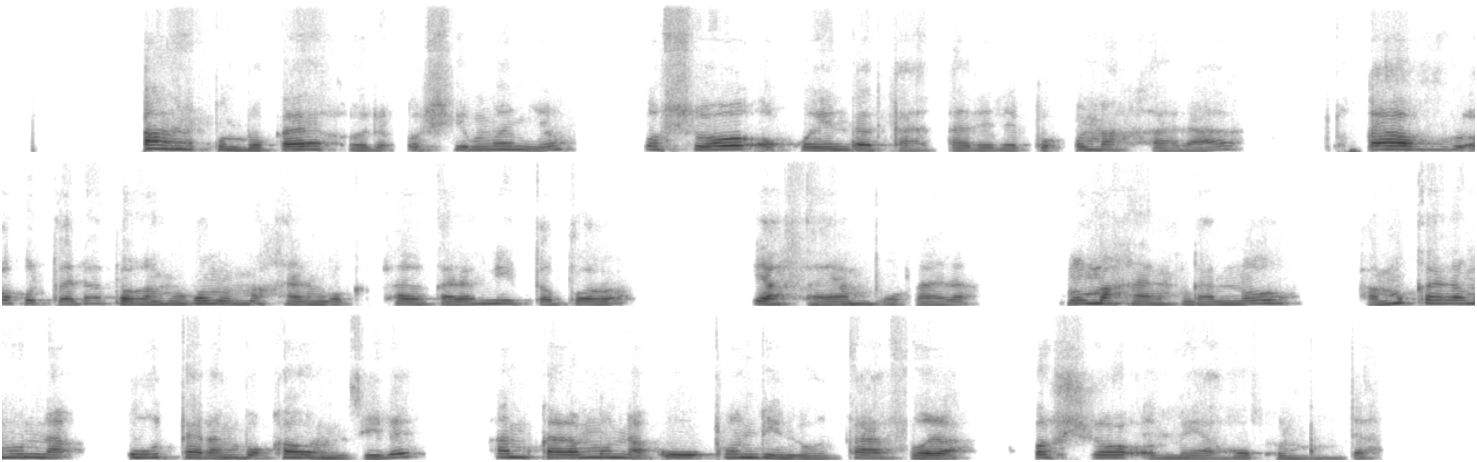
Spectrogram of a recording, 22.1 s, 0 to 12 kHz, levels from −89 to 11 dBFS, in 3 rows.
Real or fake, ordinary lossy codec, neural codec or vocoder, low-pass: fake; Opus, 16 kbps; codec, 24 kHz, 3 kbps, HILCodec; 10.8 kHz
